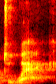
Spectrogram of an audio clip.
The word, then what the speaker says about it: Dweck: person who came up with this is Carol dweck and it's spelled d-w-e-c-k if you want to look her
